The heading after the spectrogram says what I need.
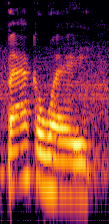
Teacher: And with the word back, I would say back away. Try to take the K and back and connect that to the first vowel of the next word.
